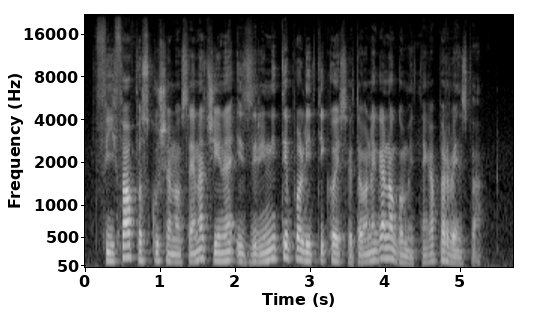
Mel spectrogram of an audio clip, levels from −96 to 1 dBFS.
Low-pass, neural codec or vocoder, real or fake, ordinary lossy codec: none; none; real; none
